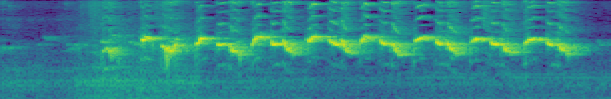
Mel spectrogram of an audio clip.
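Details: Sooty-headed bulbul, worked up and looking for a rival, delivers one continuous warbled phrase of about two and a half seconds with quick rising and falling bubbly notes.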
